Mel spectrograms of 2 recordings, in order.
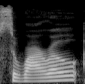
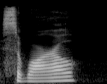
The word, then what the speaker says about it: Saguaro: David graduated from Saguaro High School. I think I said that right. Saguaro. It's a cactus, I think. There's a G in it, which is really trying to play tricks with my mind.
